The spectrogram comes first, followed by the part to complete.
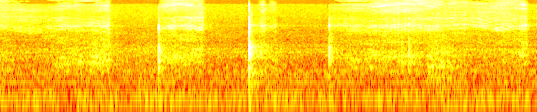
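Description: Faint chalk drawing on a blackboard: a few light taps and strokes of the chalk, the clearest just under two seconds in.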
